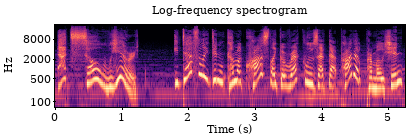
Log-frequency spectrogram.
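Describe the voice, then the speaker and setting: An actress voicing a small, childlike, curious fairy companion with a squeaky, perky voice in a video game. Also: female voice, big pitch swings, normal speed, a bit bright, soft background music, heavily acted. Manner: perky and exaggerated.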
